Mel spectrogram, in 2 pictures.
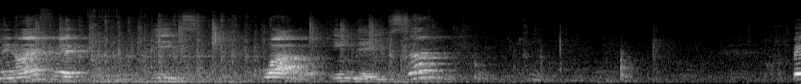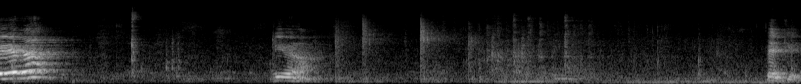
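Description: A middle-aged man lectures aloud in an echoing room, speaking in bursts with pauses.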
